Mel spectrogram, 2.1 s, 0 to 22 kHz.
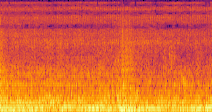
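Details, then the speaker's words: Restored 1948 Johnson TD20 5 hp outboard on lake test in choppy water, pushing boat about 8 mph against wind, 10 mph with it: steady buzzing under load, no misses or knocks, idles down nicely, running fine. "Idles down really nice. Runs good. Pushes the Missy boat about 8 miles an hour against the wind, 10 miles an hour with the wind."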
